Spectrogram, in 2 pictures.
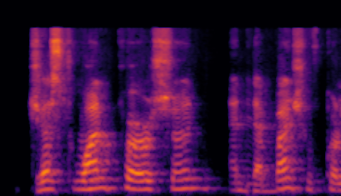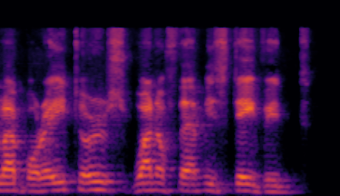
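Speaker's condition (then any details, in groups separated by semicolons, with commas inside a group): No condition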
